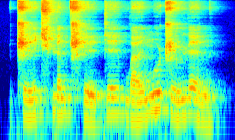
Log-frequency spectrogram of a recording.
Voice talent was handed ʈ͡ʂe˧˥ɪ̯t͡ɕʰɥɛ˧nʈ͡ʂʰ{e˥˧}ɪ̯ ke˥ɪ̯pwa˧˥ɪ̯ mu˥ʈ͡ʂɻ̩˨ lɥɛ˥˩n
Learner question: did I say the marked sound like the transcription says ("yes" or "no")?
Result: no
